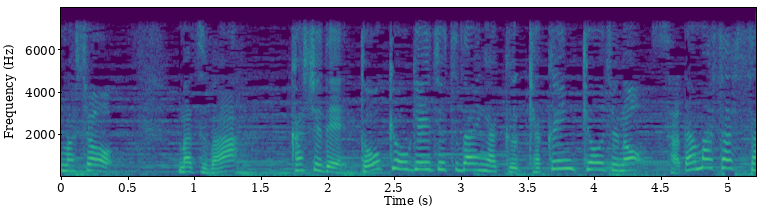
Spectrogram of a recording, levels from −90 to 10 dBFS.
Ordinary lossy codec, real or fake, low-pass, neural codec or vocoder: none; real; 7.2 kHz; none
